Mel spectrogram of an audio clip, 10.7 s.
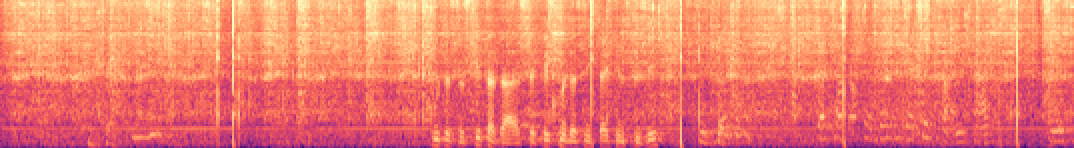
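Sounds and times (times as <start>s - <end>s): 
coffee beans cracking while roasting: 0.0s - 10.7s
steady hissing whirring roar: 0.0s - 10.7s
speech: 4.3s - 7.7s, 9.6s - 10.7s.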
